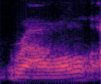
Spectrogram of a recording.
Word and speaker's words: Rowell: So it's Kristin Rowell, R-O-W-E-L-L. And Kristin is spelled K-R-I-S-T-I-N.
